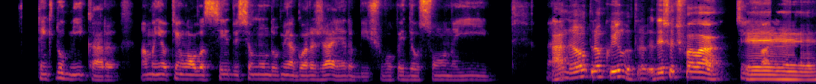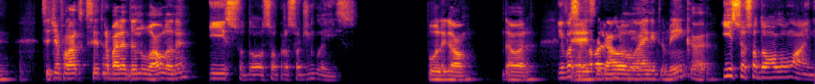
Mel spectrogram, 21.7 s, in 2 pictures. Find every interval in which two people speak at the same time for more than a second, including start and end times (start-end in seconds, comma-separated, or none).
18.3-19.5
